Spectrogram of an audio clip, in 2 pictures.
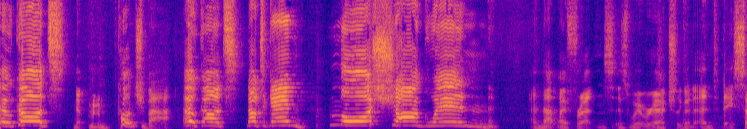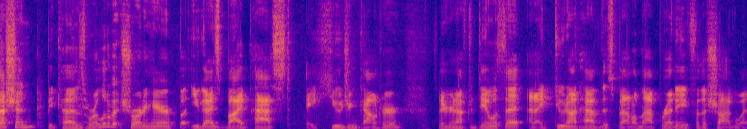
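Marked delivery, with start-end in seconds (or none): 0.0-5.0 drawn-out panicked scream, very high and very loud. Voicing a character who screams as an attack comes: Conchobar screaming in panic. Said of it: "you hear Conchobar screaming".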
